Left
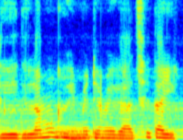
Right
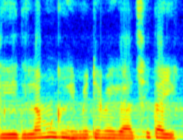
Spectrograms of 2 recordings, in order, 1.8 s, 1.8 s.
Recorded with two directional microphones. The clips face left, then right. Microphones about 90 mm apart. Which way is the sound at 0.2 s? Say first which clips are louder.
Right 3 dB; 40° right (ahead or behind).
